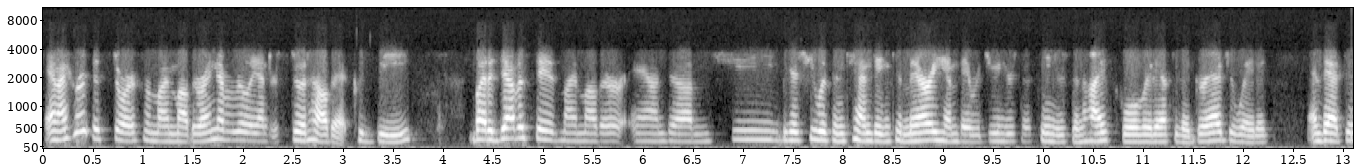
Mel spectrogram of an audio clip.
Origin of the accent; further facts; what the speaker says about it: Detroit, Michigan, United States; And even though I grew up in Detroit, we would travel every summer back to the Finger Lakes region in upstate New York, to a little town called Auburn on Owasco Lake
